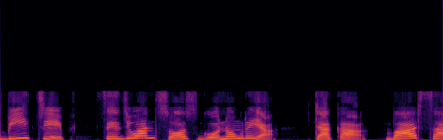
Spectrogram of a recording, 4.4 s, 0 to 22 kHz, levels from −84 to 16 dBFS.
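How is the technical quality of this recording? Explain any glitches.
Technical quality is limited. The speech carries audible low-bitrate codec damage throughout, plus one brief pre-echo.

Across the whole recording the audio has a rough, hissy halo and a smeared, underwater character, and nothing is present above 7.7 kHz. This is most likely Nellymoser compression, the old Flash microphone codec, at a rate that fits about 32 kbps. The codec assigns a fixed, small bit budget to short blocks. Weaker frequency bands receive no bits and are filled with synthetic noise instead of real signal, which produces the hiss and the blurred texture.

At 3.15 s a sharp onset is preceded by a hiss lasting about 13 ms, and the attack itself sounds softened. This is pre-echo. The transform coder spreads its quantisation noise across the entire block, so the noise level suited to the loud attack also fills the quiet stretch just before it. 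The onset therefore loses its crispness and is announced by a smear of noise.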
